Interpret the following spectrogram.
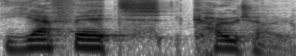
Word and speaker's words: Yaphet Kotto: name, forgive me, but it's I believe it's pronounced Yaphet Kotto.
